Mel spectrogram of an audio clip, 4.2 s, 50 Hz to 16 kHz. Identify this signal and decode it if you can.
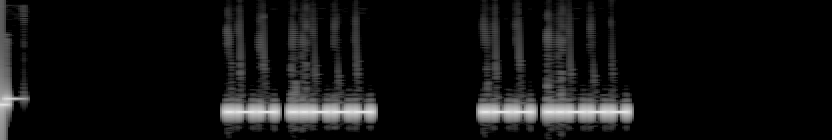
Morse code, heard as a keyed tone, about 42 wpm, 700 Hz. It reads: W2 W2
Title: USA Call Sign Prefixes - Repeated 2x - 45wpm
